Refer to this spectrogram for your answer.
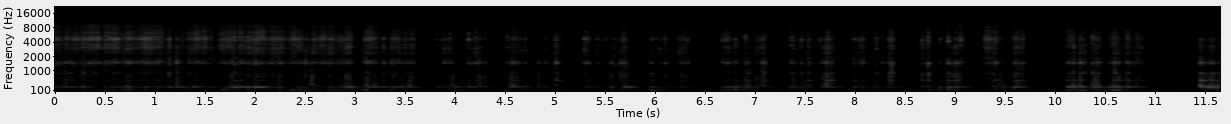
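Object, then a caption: Wooden bowl. A wooden bowl is tapped and scraped: a quick, uneven stream of light, dry taps and scratchy strokes. The sound is bright and high-pitched, with almost no low end and no ring after each tap, and it thins out into sparser taps toward the end.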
